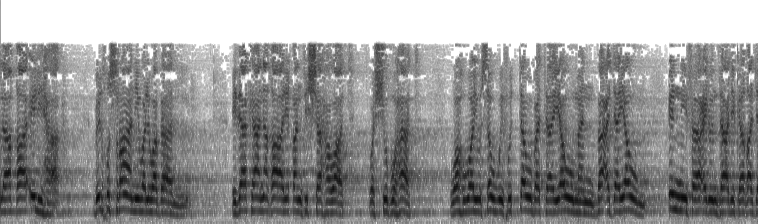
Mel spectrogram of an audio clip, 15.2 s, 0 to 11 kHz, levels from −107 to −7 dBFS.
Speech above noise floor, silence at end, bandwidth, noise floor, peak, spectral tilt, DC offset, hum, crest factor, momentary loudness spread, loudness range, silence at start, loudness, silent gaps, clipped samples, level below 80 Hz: 28 dB; 0 s; 5.8 kHz; -45 dBFS; -6 dBFS; -9 dB/octave; under 0.1%; none; 12 dB; 10 LU; 3 LU; 0 s; -18 LUFS; none; under 0.1%; -62 dBFS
